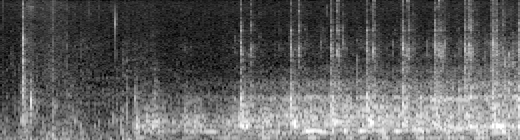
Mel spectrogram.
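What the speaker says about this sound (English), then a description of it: "And then just do a nice straight stitch down there as well." A sewing machine runs a straight stitch down a seam, giving a rapid, even mechanical chatter up close that starts softly and settles into a steady run.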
